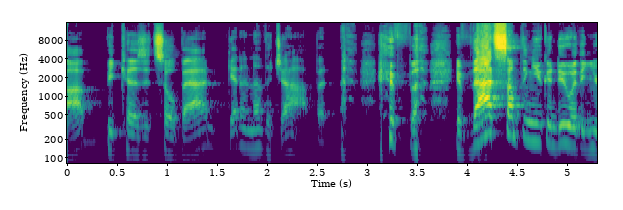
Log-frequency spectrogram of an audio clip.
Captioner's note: laughs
